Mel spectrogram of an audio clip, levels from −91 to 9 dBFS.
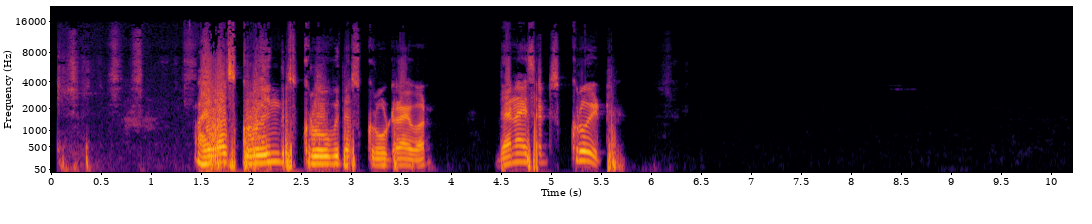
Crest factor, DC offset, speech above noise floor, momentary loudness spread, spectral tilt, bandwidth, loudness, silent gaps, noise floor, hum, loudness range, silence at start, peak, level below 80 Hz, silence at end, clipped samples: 16 dB; under 0.1%; 69 dB; 17 LU; -6 dB/octave; 16 kHz; -13 LUFS; none; -81 dBFS; none; 9 LU; 0.05 s; 0 dBFS; -38 dBFS; 4.5 s; under 0.1%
